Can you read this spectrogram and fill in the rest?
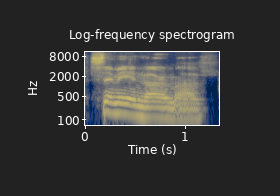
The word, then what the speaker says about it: Semyon Varlamov: they've shifted away from Semeny Varlamov, their guy who they pay. What's it? Did I butcher the name? – Semyon Varlamov.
